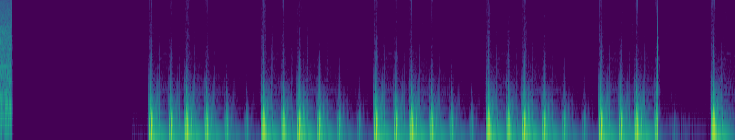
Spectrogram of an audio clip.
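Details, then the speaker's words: Own heartbeat heard through a stethoscope on the left side of the chest, in an anxiety-calming exercise: regular low thudding beats in repeated runs. "I'm talking about literally listening to it with a stethoscope it's pretty simple I'm gonna do the same thing that the doctor does every time you're going for a visit left side of your chest and listen to your heartbeat"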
